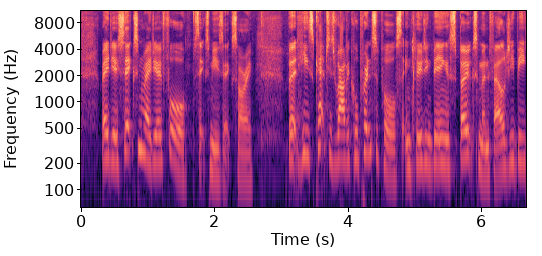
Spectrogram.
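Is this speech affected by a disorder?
No.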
